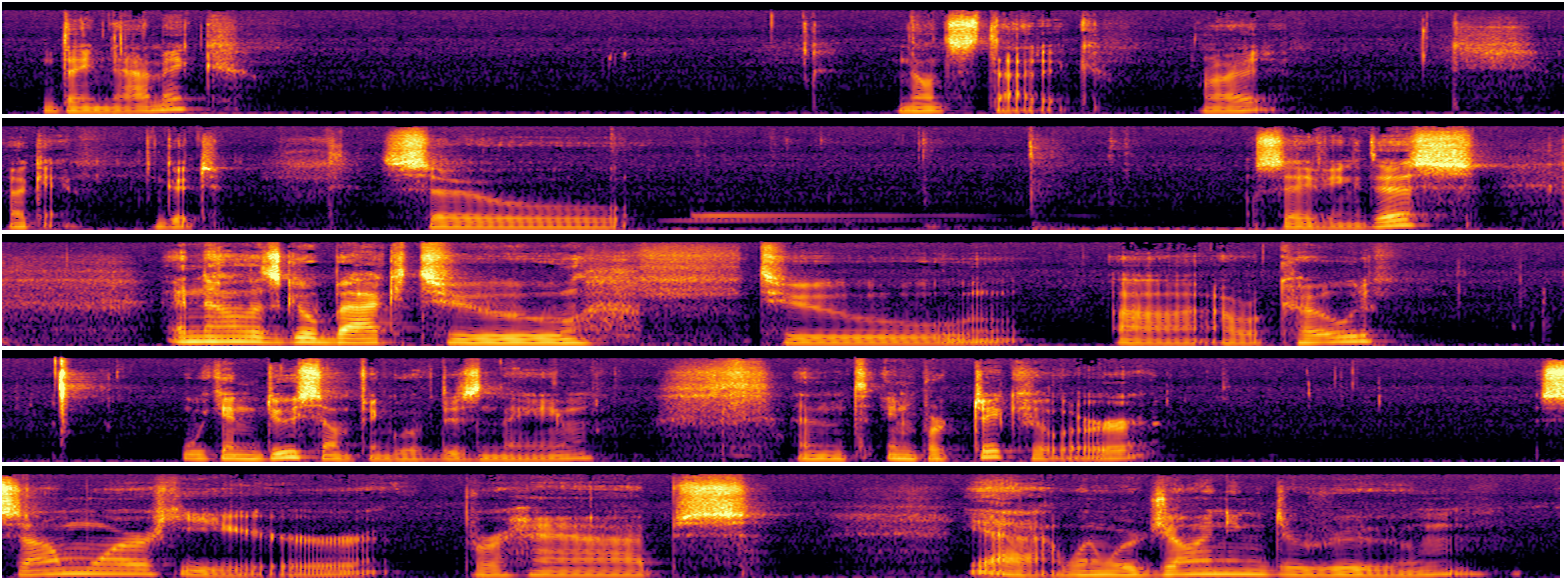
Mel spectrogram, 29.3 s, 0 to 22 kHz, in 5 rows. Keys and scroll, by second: 9.1 ctrl+s.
